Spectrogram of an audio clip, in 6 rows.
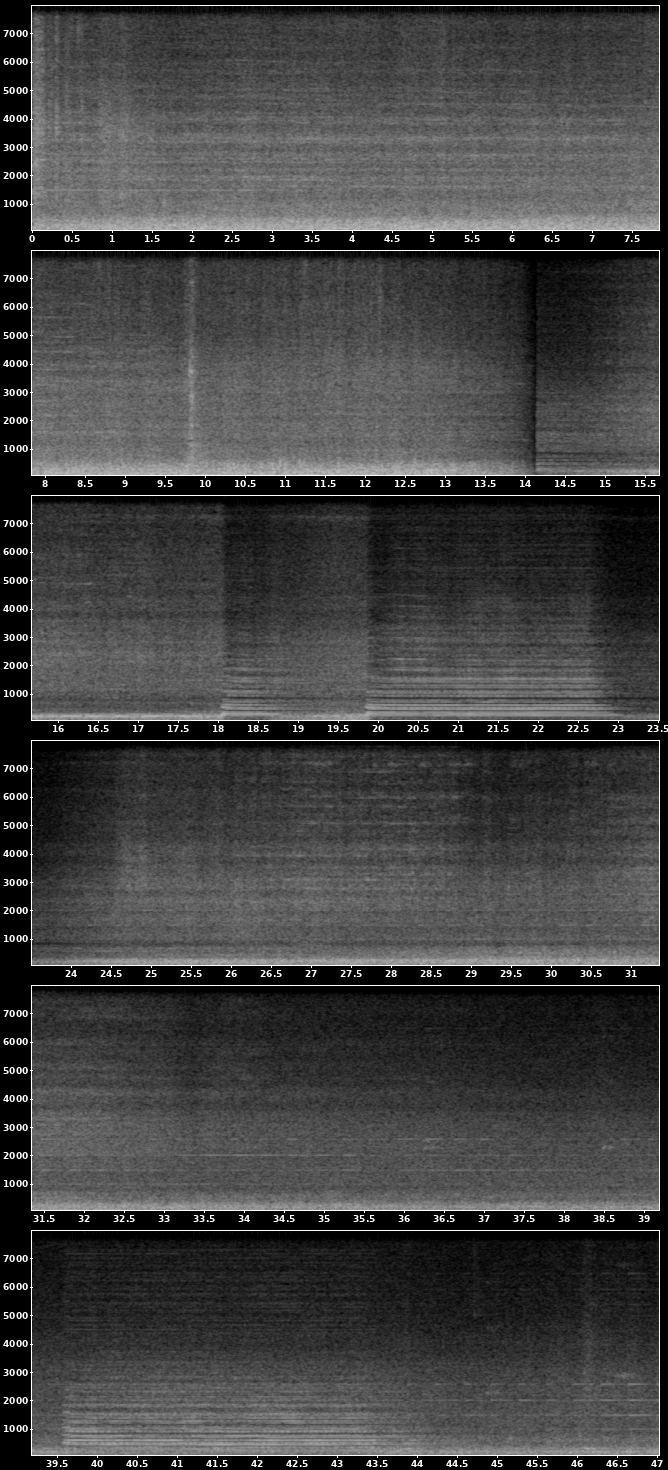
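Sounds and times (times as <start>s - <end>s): freight train rumble: 0.0s - 47.0s
train air horn blasts: 14.1s - 14.9s, 15.5s - 23.2s, 39.6s - 44.2s.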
